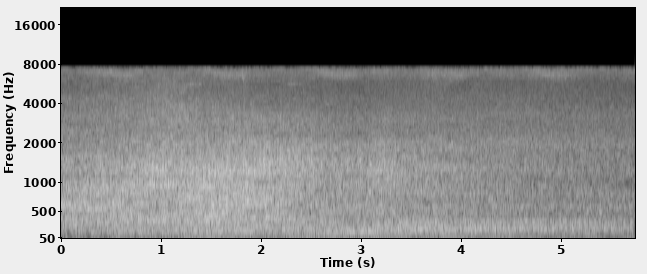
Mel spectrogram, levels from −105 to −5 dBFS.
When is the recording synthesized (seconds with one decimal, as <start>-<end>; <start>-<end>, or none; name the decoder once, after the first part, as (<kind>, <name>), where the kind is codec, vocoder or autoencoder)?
3.1-4.6 (codec, DAC)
